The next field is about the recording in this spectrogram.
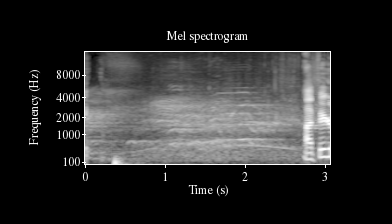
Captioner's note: cheering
